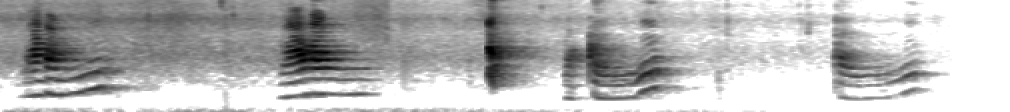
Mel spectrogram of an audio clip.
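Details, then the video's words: Pet talking parrot giving four nasal, harmonic calls that bend upward, each about half a second, separated by pauses in a quiet indoor room. "Funny Talking Parrots"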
